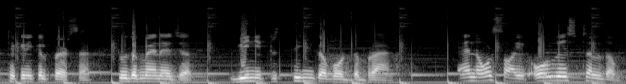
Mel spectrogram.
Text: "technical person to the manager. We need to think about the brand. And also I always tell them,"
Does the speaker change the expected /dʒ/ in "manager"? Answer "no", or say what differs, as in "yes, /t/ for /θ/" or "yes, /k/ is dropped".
no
